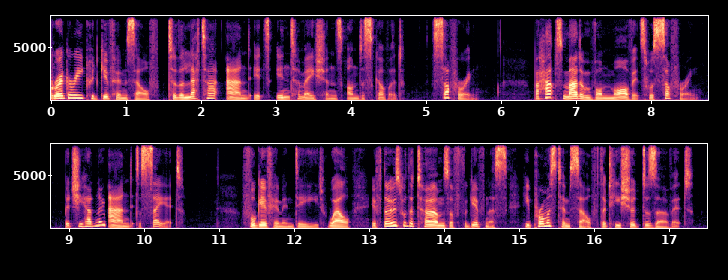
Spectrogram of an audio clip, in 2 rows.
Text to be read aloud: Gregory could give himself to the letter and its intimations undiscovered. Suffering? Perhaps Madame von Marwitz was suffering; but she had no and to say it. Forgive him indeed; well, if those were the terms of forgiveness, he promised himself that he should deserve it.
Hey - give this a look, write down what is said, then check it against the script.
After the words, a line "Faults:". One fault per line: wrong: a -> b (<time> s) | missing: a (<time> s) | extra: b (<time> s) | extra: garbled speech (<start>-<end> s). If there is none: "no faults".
Gregory could give himself to the letter and its intimations undiscovered. Suffering? Perhaps Madame von Marwitz was suffering; but she had no and to say it. Forgive him indeed; well, if those were the terms of forgiveness, he promised himself that he should deserve it.
Faults:
no faults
